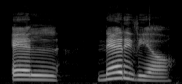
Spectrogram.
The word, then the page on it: nervio: spanish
